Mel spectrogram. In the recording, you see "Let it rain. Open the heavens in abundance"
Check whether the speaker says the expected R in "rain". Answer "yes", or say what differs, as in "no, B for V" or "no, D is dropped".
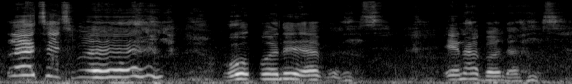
no, W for R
